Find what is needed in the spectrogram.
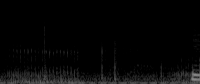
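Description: Domestic cat purring steadily right at the microphone, a low continuous rumble.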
